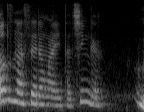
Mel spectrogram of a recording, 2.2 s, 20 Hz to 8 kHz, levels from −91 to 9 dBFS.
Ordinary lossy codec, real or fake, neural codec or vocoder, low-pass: Opus, 24 kbps; real; none; 7.2 kHz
